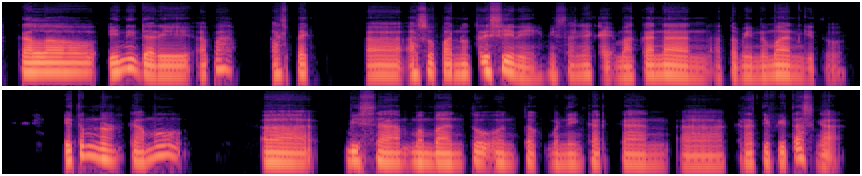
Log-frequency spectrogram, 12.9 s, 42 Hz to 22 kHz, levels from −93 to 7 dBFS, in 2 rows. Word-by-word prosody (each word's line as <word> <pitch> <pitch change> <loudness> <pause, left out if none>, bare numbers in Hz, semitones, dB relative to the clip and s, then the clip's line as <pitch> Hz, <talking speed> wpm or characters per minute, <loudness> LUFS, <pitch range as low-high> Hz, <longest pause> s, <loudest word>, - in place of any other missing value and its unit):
Kalau, 125 -1 +6
ini 140 +6 +3
dari, 100 -3 +3
apa, 150 +8 -3 0.2
aspek, 110 0 -1 0.4
eee, 100 0 +1
asupan 110 +2 0
nutrisi 125 +4 +3
nih, 90 -5 -3
misalnya 100 +2 -5
kayak, 90 0 -5
makanan, 95 -1 +1
atau - - -6
minuman, 95 +1 0
gitu. 80 -2 -12 0.6
Itu, 175 - +3
menurut 140 -5 +1
kamu, 155 +9 -1 0.6
eee, 105 -2 +4 0.3
bisa 105 -2 +1
membantu 100 0 0
untuk 100 +1 -5
meningkatkan, 95 -1 -4
eee, 85 0 -3
kreativitas 110 +6 -2
nggak? - - -4
105 Hz, 120 wpm, -24 LUFS, 95-115 Hz, 0.6 s, Kalau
